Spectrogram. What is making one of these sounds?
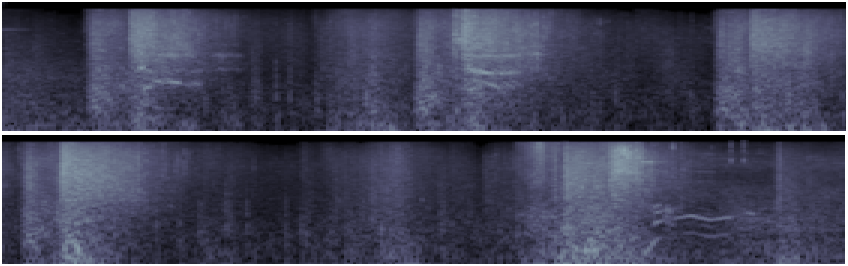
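Blades slash and clash in quick, heavy bursts.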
